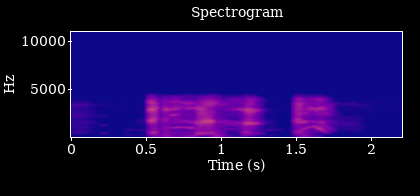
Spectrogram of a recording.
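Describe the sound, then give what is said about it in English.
A person gives two harsh coughs, the first longer and rougher and the second short, with a faint throat sound just before. “you're going to have to deal with coughing a little bit.”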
